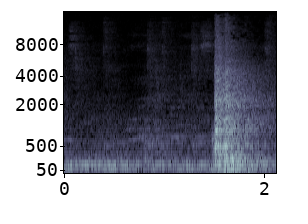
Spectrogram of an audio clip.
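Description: A wooden plyo box set down on a gym floor with one sharp thud about one and a half seconds in.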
